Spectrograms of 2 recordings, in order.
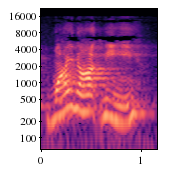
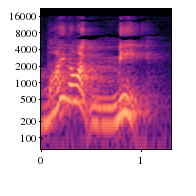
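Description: First: "not" in "Why not me?" leaned on, drawn out slowly; stress on not. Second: "Why not me?" with a different word carrying weight, slow; a second slow take with shifted weight; other stress. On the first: Coach showing the weight on "not". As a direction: drag out the word "not" with a lift. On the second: Coach showing another way to stress it. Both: Shown as a demonstration. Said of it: "There's an emphasis, right?".

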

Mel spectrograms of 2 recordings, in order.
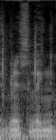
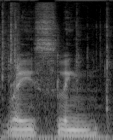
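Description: First: Riesling said as RIZ-ling with a short i; Riesling misread as RIZ-ling, first syllable like riz; first guess, Riesling with a short riz; misread wine name. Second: Riesling said as RACE-ling with a long ay sound; Riesling fixed to RACE-ling after a stumble; corrected Riesling, first syllable rhymes with race; corrected pronunciation. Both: Real, not acted. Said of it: "Okay, Ri-, Ri".

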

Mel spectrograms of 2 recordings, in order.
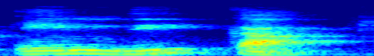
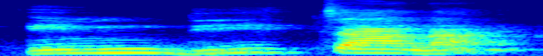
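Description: First: ইন্ডিকা with a clear ক sound; correct version. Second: ইন্ডিচা with চ instead of ক; wrong version. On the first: Teacher giving students the right sound. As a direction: say ইন্ডিকা with a hard ক. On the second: Teacher showing students the wrong sound. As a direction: say ইন্ডিচা as the mistake to avoid. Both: Shown as a demonstration.

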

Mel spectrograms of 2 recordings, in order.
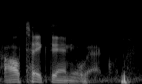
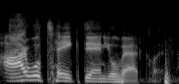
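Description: First: The same line repeated much softer, giving in; Daniel Radcliffe said under the breath, resigned; muttered resignation. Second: Said in the usual way. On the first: Shown as a demonstration.

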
